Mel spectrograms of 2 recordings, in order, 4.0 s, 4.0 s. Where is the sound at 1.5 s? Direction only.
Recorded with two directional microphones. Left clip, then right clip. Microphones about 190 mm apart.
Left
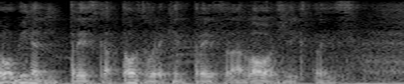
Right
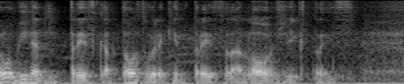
15° right (ahead or behind).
